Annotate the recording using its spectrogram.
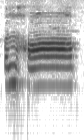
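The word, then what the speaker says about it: الْحَاقَّةُ: Al-haqqatu. Al-haqqatu. Not haqqatu. It's the other ha. This is the ha when you pronounce it from the middle of your throat.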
